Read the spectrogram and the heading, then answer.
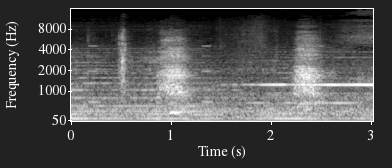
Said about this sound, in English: His chest heaves. He's breathing. He's breathing on his own.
